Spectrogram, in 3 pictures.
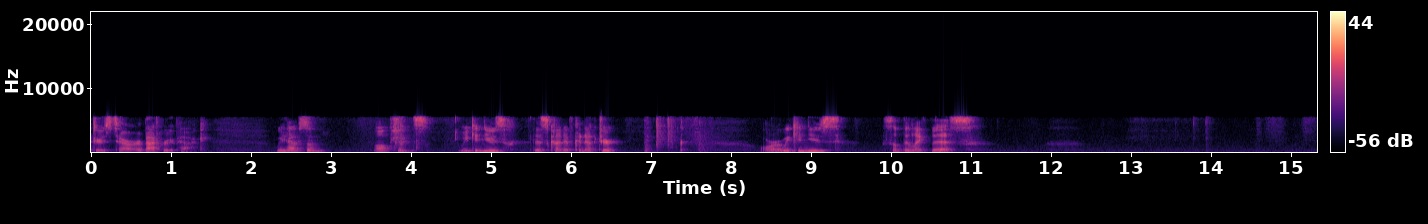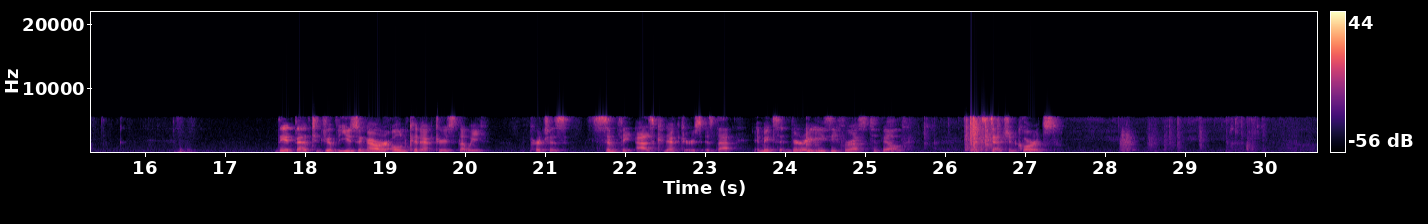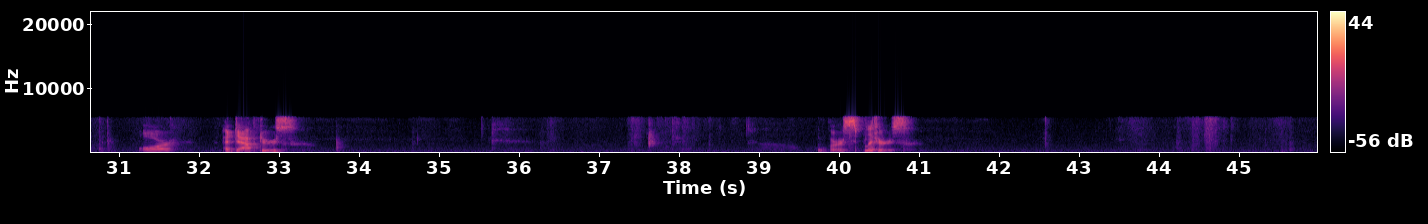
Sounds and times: Speech: 0:00.0 - 0:01.5, 0:02.3 - 0:06.6, 0:08.4 - 0:11.2, 0:17.6 - 0:25.6, 0:26.4 - 0:27.5, 0:31.2 - 0:33.4, 0:39.8 - 0:41.0.

